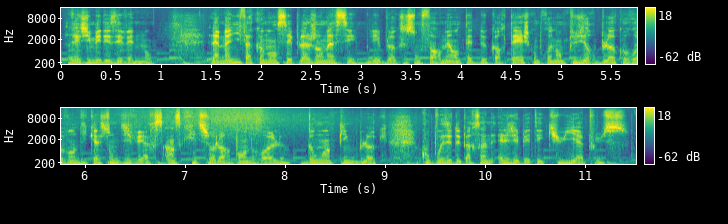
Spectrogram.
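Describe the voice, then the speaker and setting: Male radio host, medium pitch, informal delivery, studio presenting. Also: fairly even intonation, brisk, over music. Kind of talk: casual radio presenting and reading a statement aloud.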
